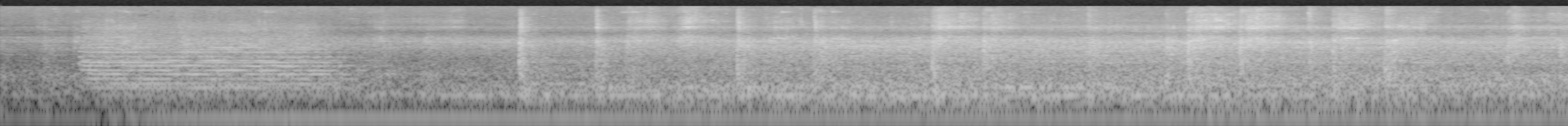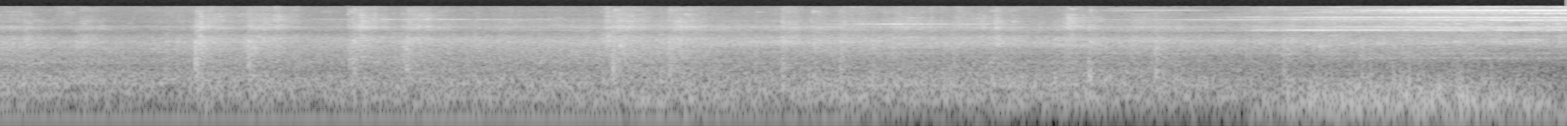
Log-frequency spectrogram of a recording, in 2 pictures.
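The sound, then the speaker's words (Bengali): A train rolls into a station with a heavy, steady rumble that fills the whole stretch, opening with a sustained horn-like tone. A deeper roar swells near the end. “Station কাঁপিয়ে একটা train”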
